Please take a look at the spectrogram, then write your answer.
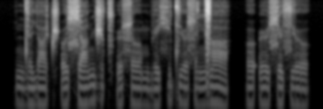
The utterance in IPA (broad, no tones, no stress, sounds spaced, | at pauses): n d ɛ j aː t͡ʃʼ ɤ ɕ a n d͡ʒ ɤ t͡sʼ ø ɬ ɤː m b e ç ø tʲ ɤː ɬ ɛ ŋ͡ǀ a | ɤ ʔ øː ɕ ə˞ sʲ ɤ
